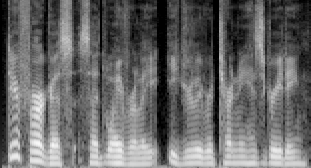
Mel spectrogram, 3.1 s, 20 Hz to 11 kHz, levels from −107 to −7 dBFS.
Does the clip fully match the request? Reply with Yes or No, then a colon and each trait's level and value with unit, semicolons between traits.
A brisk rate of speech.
No: average, 155 wpm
